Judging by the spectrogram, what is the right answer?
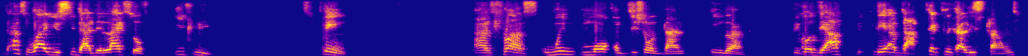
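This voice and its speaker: A man's voice: medium pitch, normal speed, darkish tone, slightly rough, no echo, highs cut off. Emphatic man breaking down football. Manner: emphatic, repeats points, explains with examples. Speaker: football pundit. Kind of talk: casual match-review chat.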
